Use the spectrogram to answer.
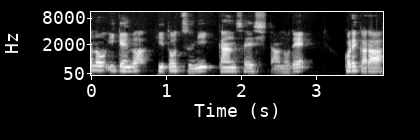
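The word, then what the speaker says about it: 完成: Đọc là kanse. Kanse này có nghĩa là hoàn thành, hoàn tất một cái quá trình nào đó. Minna no iken ga hitotsu ni kansei shita no de kore kara hapyou shimasu.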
